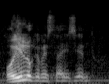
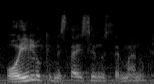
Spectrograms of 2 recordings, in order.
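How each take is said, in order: First: Same question pushed louder; insist, making him listen; emphatic repeat. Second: Said in the usual way. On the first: Retold or imitated. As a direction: apostle pressing the point a second time, emphatic. Boss repeats the question, louder second.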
